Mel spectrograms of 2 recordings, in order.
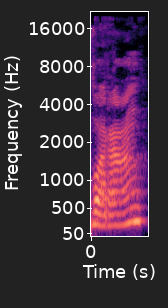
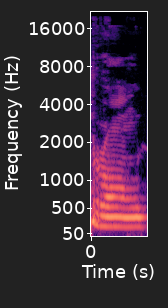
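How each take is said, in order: First: A w sound is pronounced before the r. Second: The word starts directly with r, no w. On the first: The speaker calls it wrong. "वरांग पढ़ेंगे क्या? ... नहीं" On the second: The speaker calls it right. "इसे पढ़ेंगे हम रॉन्ग"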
